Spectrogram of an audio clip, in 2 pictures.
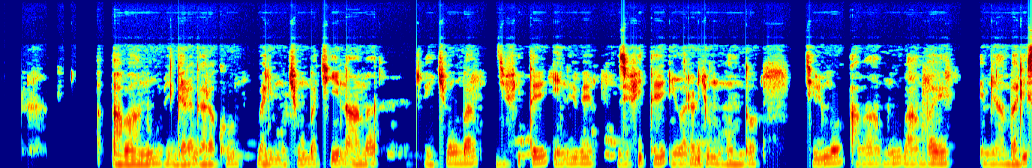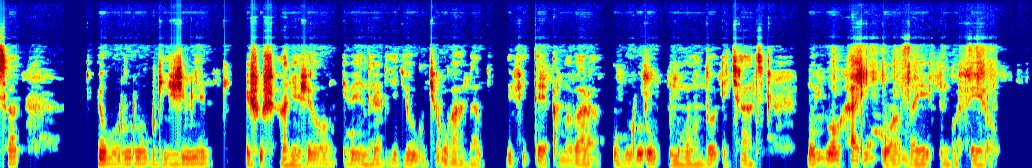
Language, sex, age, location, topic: Kinyarwanda, male, 25-35, Kigali, government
